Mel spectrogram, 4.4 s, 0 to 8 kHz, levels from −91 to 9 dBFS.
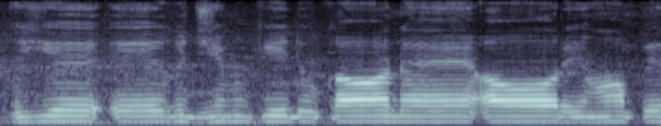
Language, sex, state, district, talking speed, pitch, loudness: Hindi, male, Odisha, Malkangiri, 120 wpm, 125 Hz, -15 LUFS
